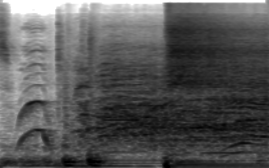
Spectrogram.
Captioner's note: cheers and applause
